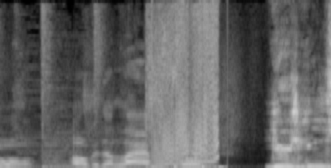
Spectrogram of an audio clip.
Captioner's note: record scratching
